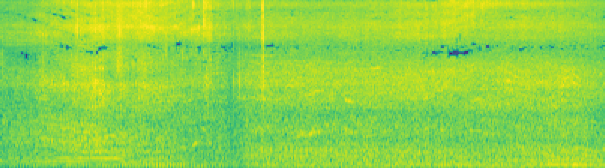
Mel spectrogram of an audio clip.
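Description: Street sound with a motor vehicle engine running close by and indistinct voices, broken by a short dip about three seconds in.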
